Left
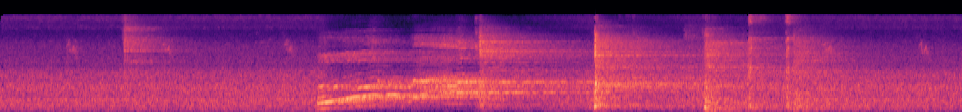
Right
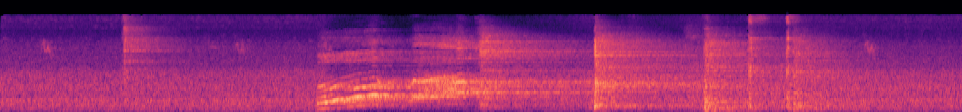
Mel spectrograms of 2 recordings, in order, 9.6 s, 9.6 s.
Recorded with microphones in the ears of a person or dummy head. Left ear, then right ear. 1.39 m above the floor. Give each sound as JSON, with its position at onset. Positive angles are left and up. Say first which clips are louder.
{"t": 1.2, "sound": "a finger snap", "louder": "even", "side_deg": -35, "distance_m": 2.0}
{"t": 3.2, "sound": "a scream", "louder": "right 1 dB", "side_deg": -30, "distance_m": 1.1}
{"t": 4.8, "sound": "footsteps", "louder": "left 2 dB", "side_deg": 25, "distance_m": 2.5}
{"t": 7.5, "sound": "a cough", "louder": "even", "side_deg": -5, "distance_m": 0.6}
